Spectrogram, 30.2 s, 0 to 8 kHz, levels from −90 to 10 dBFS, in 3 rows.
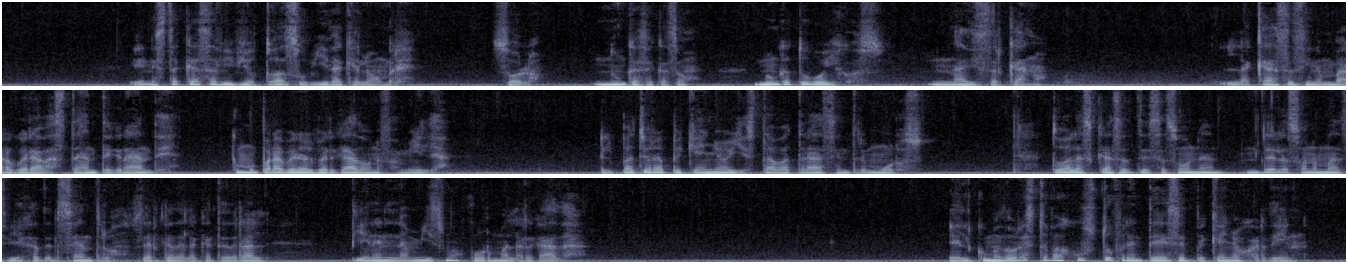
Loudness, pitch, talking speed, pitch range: -23 LUFS, 115 Hz, 145 wpm, 100-120 Hz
